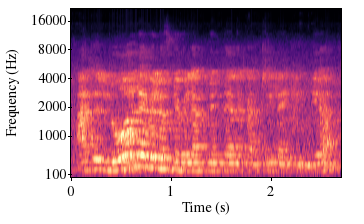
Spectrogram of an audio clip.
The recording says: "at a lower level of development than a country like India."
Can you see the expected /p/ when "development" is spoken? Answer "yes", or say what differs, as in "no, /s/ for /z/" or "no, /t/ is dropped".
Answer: yes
